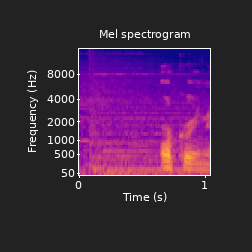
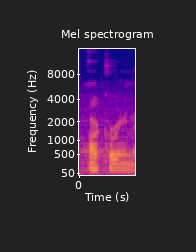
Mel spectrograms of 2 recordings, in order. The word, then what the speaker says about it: Ocarina: me as um as orar of time Ocarina of Time I never pronounce that right uh I add an R for no reason I'm thinking Orca as far as a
